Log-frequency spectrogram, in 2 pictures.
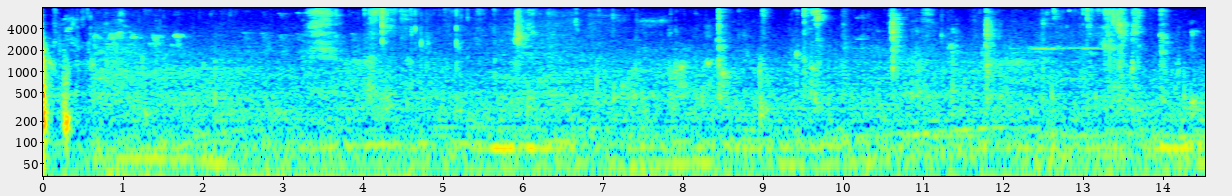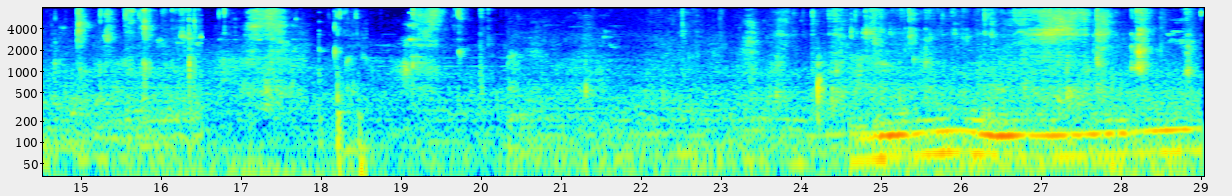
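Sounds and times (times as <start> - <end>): person chewing food: 4.0 - 29.0
food crunching: 23.7 - 29.0.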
